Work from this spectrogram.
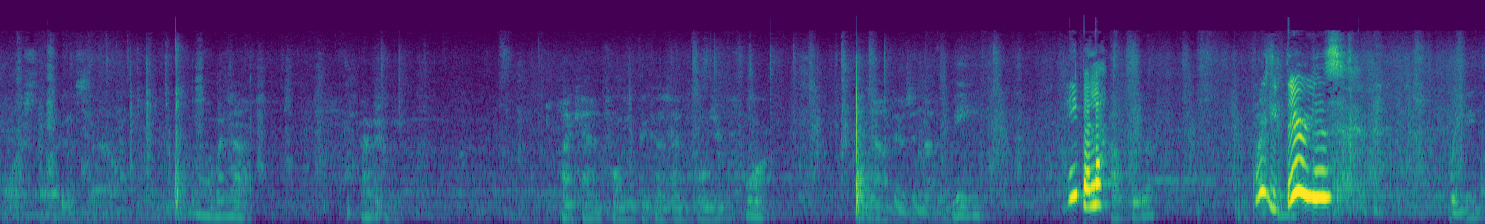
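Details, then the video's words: Pet dog Bella playing with the new puppy Skyler: soft scuffling and panting, then two sharp high whining yelps with bending pitch near the end, with people talking quietly in a small room throughout. "Dog playing with new puppy"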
